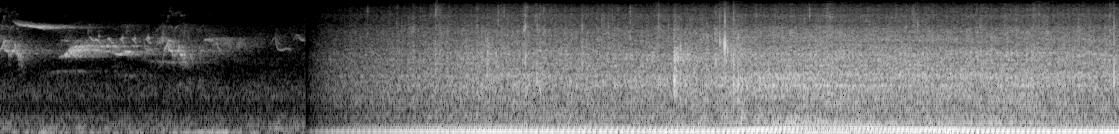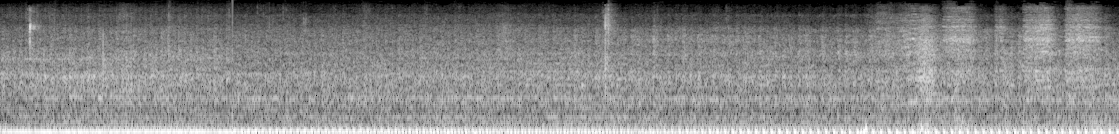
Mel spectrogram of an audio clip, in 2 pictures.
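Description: Van engine idling with a steady low drone that starts abruptly about a second and a half in, under a light hiss. Its note rises and falls briefly around four seconds, then settles into a slightly different steady hum. A few faint bird chirps come before it starts.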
